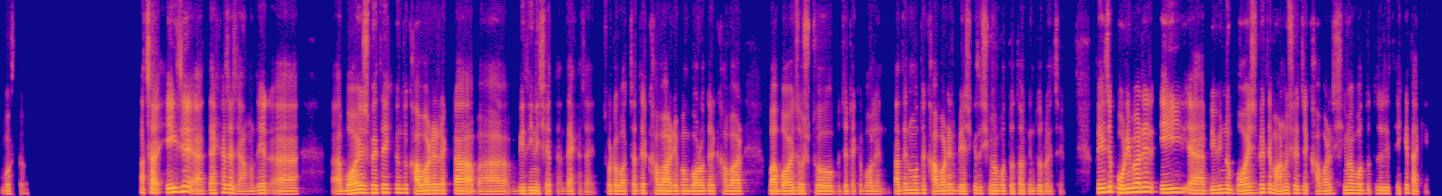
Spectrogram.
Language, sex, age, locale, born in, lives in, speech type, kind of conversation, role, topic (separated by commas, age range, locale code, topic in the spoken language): Bengali, male, 25-29, bn-BD, Bangladesh, Bangladesh, conversation, podcast, host, আপনি কীভাবে বাড়িতে স্বাস্থ্যকর খাবার রান্না সহজ করে তোলেন?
